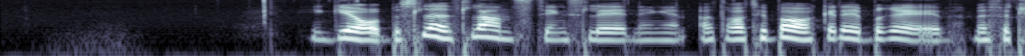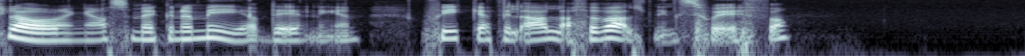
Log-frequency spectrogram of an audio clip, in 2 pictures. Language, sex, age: Swedish, female, 21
